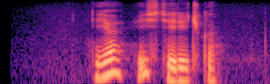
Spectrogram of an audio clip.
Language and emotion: Russian, neutral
